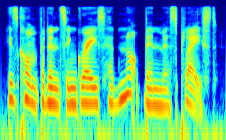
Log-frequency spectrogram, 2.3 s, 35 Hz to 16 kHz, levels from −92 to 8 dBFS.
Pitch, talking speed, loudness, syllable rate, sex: 180 Hz, 210 wpm, -18 LUFS, 6.7 syllables/s, female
